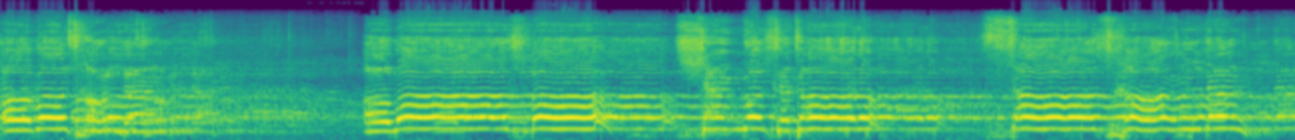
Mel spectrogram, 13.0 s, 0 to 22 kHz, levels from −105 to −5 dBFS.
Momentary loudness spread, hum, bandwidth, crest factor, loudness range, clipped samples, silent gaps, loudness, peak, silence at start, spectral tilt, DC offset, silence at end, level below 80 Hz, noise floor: 13 LU; none; 16.5 kHz; 10 dB; 4 LU; 0.3%; none; -9 LUFS; 0 dBFS; 0 s; -2 dB/octave; under 0.1%; 0 s; -54 dBFS; -31 dBFS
